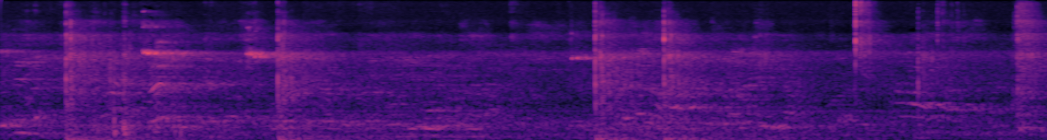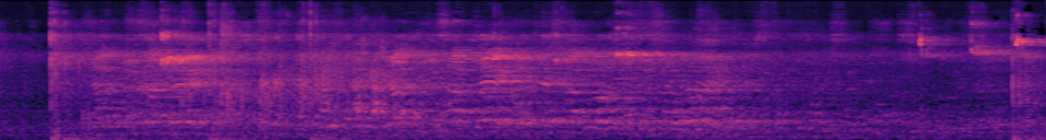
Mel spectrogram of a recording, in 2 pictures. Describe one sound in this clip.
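Young players call out to each other across the gym.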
